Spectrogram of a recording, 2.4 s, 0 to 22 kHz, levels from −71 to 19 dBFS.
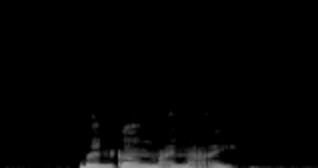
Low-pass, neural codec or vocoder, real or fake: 7.2 kHz; none; real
